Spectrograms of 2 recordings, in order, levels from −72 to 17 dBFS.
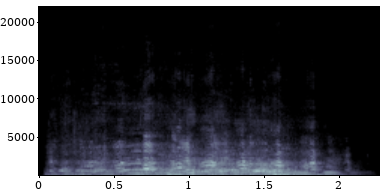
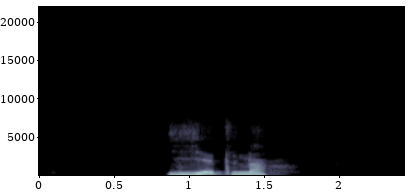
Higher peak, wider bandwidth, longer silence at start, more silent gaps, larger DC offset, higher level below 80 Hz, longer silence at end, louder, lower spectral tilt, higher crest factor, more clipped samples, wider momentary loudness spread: about the same, 0 dBFS vs -2 dBFS; first, 16 kHz vs 6.8 kHz; second, 0.05 s vs 0.85 s; neither; neither; first, -38 dBFS vs -60 dBFS; second, 0.2 s vs 0.9 s; about the same, -17 LUFS vs -16 LUFS; second, -5.5 dB/octave vs -10 dB/octave; about the same, 18 dB vs 18 dB; neither; first, 11 LU vs 8 LU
